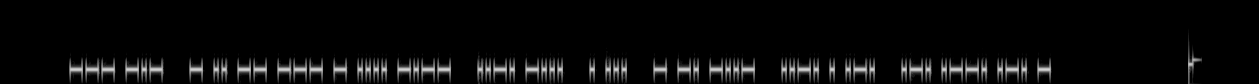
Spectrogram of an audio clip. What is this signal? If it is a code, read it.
Morse code, heard as a keyed tone, about 30 wpm, 700 Hz. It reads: OK TIMOTHY FB ES TNX FER RPRT
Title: K1USN SST QSO Practice 30wpm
